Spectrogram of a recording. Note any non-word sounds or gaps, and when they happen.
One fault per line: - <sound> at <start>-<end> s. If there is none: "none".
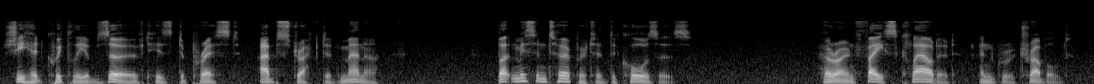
none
